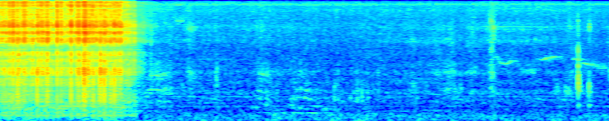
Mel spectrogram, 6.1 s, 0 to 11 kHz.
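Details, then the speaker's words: Clarke Pro 90 MIG welder on thin 1.5 mm sheet at a high power setting: a brief harsh crackle that sputters unevenly instead of a steady bacon-fry sizzle. It penetrates through the back, but the sound is inconsistent, so power is lowered one step. "It's certainly pulling up on the back, getting it's not the sound wasn't consistent really, so I'm just going to lower the power levels to the next one down."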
